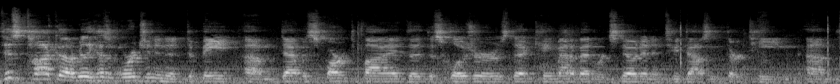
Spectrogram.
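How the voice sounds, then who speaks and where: Noticeable background noise sits behind a man talking at a moderate pace with hardly any pauses. His pitch varies in an ordinary way. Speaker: conference presenter. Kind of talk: lecture. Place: hall.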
